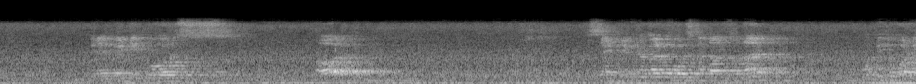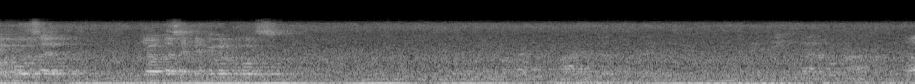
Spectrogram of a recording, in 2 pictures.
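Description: A young man speaks calmly, as if lecturing.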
